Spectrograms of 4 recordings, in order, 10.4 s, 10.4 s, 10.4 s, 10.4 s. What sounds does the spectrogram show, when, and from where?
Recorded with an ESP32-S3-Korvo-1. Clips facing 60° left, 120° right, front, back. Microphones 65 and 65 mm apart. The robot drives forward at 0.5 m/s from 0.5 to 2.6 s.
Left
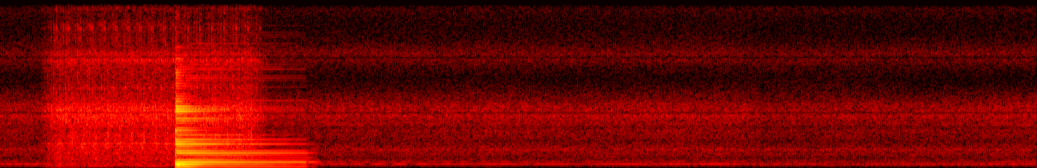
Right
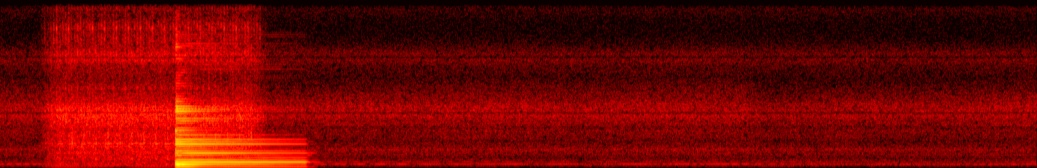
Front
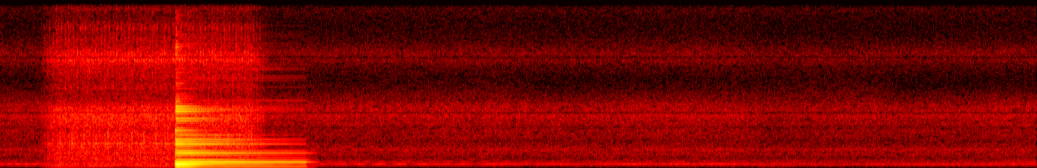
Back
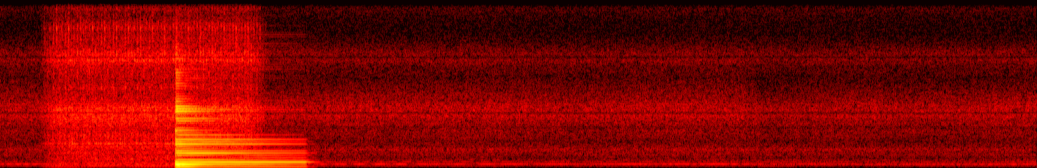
1.8 s a guitar: 55° right, 0.7 m; by 3.1 s 145° right, 0.8 m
